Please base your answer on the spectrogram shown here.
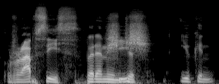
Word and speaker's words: Rapsys: how you pronounce it rhapsees no well okay so it's lithuanian is it so i didn't know this my whole life uh somebody else told me it's rapsis but i mean you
